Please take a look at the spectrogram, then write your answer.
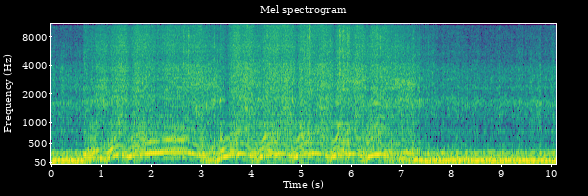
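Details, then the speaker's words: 1985 Honda CB1100F four stored about 20 years, after carb clean, air filter removed, choke stuck open: quick rising and falling rev sweeps dropping straight back to an even idle; owner notes bucking around 6,500–8,500 rpm. "least goes straight back to idle."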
